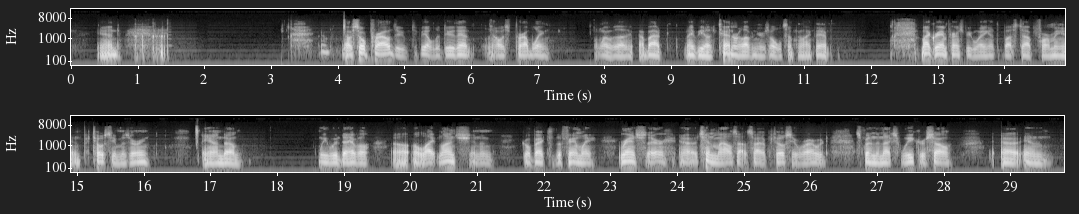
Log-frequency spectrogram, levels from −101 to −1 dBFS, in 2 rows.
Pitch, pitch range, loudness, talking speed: 90 Hz, 60-95 Hz, -22 LUFS, 155 wpm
